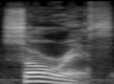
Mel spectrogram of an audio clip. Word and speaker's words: Soros: knows dude um george oh george sword so soros that's how you say it so what is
